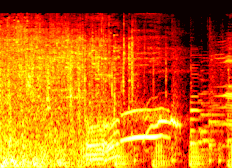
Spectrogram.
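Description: Cartoon crash sound effect with a shattering noise, sudden at the start and fading out within about a second, over background music, followed by a few sliding tones that rise and fall.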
